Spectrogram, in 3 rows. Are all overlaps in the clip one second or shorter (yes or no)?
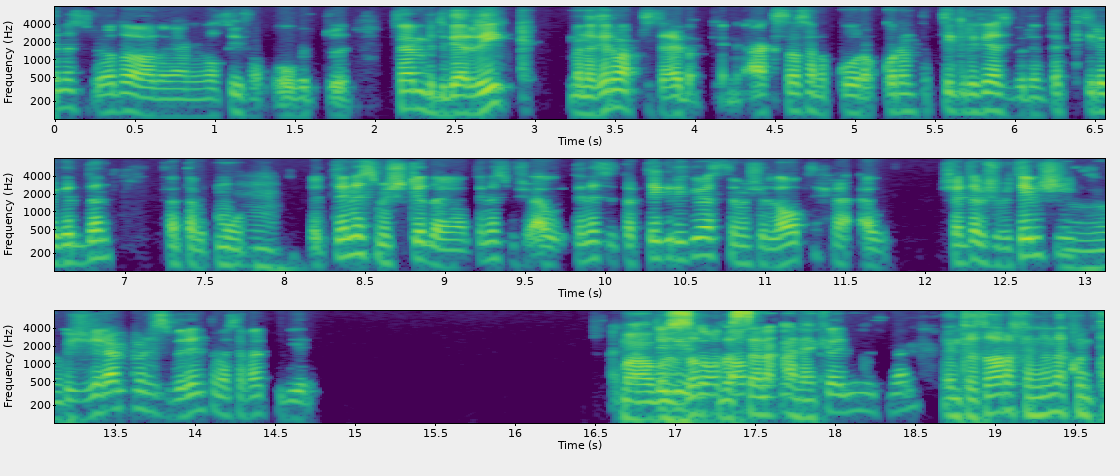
no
